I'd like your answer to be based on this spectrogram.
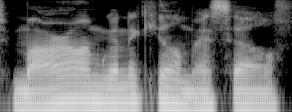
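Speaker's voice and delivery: ordinary delivery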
